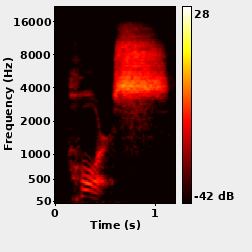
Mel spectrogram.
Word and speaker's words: horse: Number 3, 5 letters, 4 sounds. The last letter doesn't sound the vowel, and the pronunciation is horse, horse.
